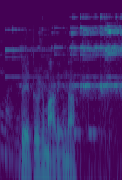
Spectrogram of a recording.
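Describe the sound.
Tibetan horse bells in Litang, China, give a steady, high, shimmering jingle throughout, with a voice speaking briefly over the first half before the ringing carries on alone.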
